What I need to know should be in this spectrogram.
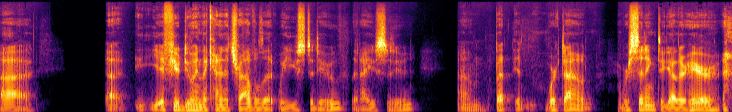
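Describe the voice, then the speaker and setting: A man with an American accent talks at a fairly low pitch with vocal fry and very wide pitch swings. He keeps a moderate pace, broken by long, frequent pauses. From US Midwest. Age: 70s. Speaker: school headmaster. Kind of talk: casual interview conversation.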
